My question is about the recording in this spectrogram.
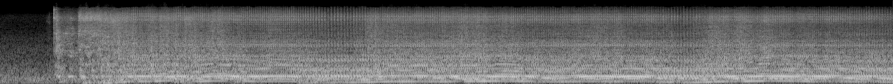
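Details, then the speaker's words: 1962 Ford Falcon on failed break-in: engine runs fast with a rhythmic low thump; the crank was felt hitting a dent in the oil pan from when the engine was dropped. "put my hand on the oil pan where I had when I dropped it it put a dent in it and I put my hand on there and I could feel the crank hitting that dent"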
